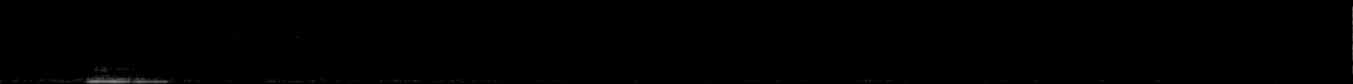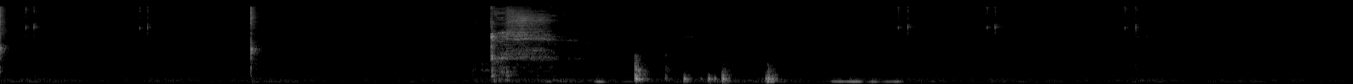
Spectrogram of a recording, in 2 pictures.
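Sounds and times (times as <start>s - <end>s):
computer mouse clicks: 13.5s - 14.0s, 14.9s - 15.2s, 22.5s - 22.8s, 23.4s - 23.6s, 24.7s - 25.2s.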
